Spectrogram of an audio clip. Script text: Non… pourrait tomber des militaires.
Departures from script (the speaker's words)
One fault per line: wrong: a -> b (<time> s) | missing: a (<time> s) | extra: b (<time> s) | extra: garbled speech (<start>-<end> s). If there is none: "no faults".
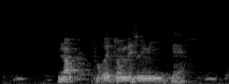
no faults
